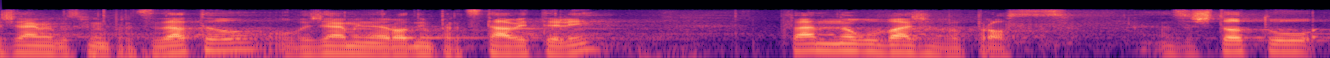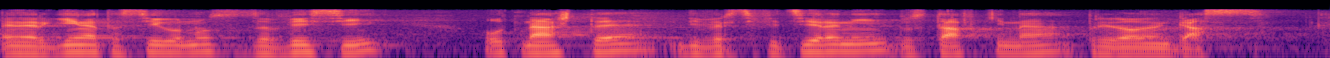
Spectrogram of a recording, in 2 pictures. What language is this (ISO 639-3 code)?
bul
